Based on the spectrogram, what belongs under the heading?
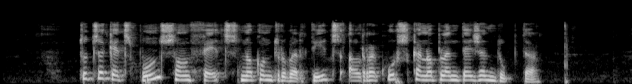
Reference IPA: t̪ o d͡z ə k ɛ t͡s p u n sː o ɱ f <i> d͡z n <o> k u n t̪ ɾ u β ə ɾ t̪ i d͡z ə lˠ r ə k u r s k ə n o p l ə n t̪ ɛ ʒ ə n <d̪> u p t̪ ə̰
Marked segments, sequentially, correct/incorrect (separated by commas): incorrect, correct, correct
